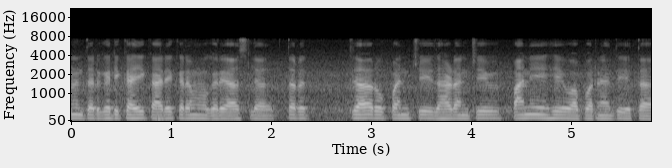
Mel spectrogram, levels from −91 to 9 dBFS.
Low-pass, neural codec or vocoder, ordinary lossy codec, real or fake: 7.2 kHz; none; none; real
